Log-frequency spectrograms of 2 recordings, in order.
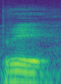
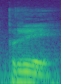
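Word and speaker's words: Bhre: Bre, dibacanya Bre.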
